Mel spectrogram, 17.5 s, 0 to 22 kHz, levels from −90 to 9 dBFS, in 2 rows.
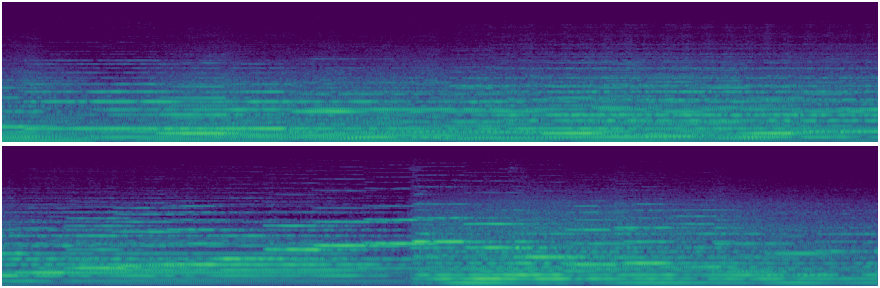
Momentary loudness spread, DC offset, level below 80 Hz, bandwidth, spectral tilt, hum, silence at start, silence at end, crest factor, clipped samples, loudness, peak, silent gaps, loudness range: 7 LU; under 0.1%; -46 dBFS; 10.5 kHz; -8 dB/octave; none; 0 s; 0 s; 14 dB; under 0.1%; -26 LUFS; -12 dBFS; none; 4 LU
